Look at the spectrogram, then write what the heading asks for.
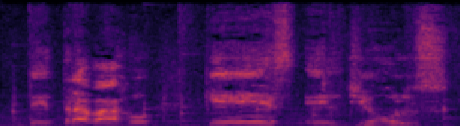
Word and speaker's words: Joule: utilizar el nombre, se escribe Joule y se pronuncia Joule, de esta manera, ¿verdad?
